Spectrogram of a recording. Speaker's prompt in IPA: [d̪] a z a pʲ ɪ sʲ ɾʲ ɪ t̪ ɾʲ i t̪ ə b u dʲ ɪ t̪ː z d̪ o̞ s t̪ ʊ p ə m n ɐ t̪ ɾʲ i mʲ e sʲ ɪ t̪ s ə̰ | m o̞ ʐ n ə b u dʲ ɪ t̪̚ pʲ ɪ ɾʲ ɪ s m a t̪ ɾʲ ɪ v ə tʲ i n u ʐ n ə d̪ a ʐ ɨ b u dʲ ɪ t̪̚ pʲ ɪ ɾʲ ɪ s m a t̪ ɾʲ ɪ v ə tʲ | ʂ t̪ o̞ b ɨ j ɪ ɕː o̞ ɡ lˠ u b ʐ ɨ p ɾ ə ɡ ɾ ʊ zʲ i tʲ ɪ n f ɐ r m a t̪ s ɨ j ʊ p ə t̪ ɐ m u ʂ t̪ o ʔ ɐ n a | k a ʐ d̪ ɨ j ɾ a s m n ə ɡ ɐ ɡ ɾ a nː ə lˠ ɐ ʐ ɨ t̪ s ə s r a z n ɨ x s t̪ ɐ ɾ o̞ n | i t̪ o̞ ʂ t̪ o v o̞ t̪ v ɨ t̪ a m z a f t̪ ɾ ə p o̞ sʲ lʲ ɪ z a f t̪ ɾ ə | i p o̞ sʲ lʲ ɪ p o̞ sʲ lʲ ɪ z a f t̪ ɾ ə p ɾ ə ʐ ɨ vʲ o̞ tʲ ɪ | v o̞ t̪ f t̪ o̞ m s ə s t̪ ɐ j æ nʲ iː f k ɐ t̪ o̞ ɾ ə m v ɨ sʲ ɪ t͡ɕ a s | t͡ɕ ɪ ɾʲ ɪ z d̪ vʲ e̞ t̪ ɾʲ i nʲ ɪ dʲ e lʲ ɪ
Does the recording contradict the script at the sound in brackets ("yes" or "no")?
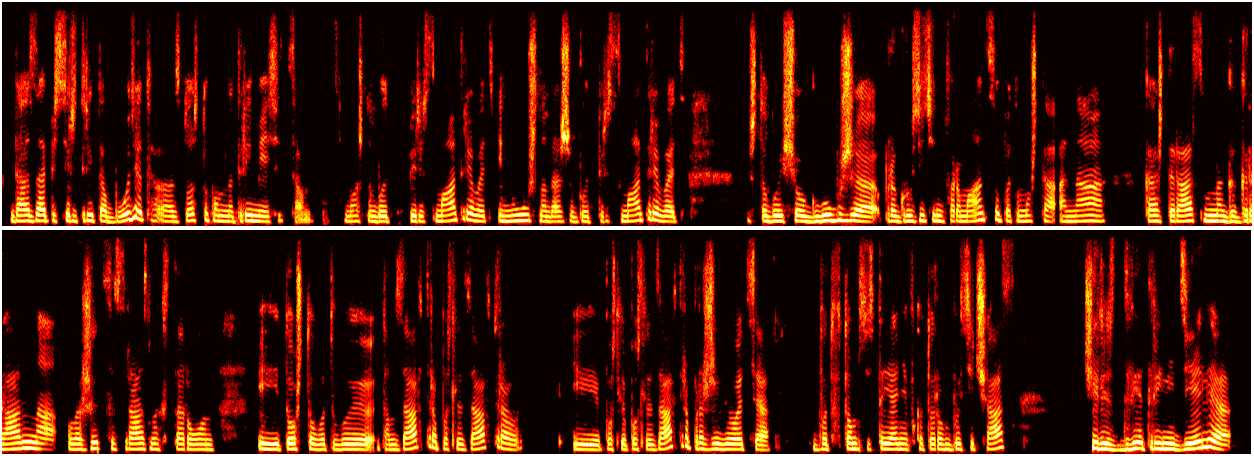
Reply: no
